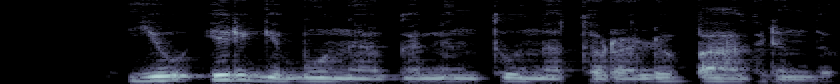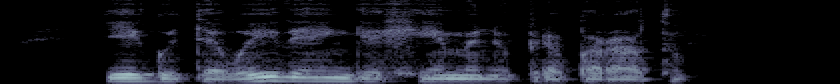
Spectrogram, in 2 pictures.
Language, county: Lithuanian, Panevėžys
